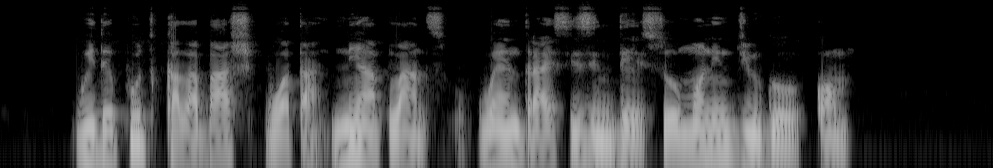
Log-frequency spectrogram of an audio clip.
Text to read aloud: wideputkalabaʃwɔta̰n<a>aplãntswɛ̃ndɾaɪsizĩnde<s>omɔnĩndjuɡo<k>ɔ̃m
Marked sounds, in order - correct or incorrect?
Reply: incorrect: i, correct, correct

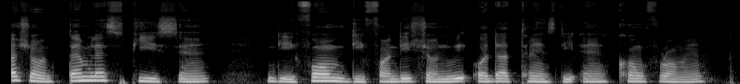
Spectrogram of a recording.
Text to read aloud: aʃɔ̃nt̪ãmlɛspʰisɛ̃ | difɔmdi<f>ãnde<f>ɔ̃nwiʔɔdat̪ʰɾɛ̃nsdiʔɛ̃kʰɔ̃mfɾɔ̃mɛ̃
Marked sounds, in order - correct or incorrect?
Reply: correct, incorrect: ʃ

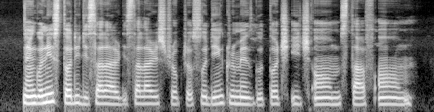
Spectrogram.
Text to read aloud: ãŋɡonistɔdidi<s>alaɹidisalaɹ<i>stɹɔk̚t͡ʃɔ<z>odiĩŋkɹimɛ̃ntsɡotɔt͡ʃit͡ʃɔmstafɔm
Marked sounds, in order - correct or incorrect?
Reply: correct, correct, incorrect: s

